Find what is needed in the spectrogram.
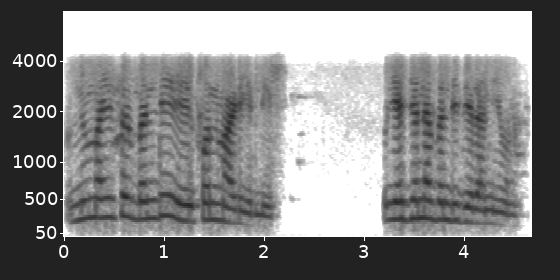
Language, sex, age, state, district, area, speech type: Kannada, female, 45-60, Karnataka, Mysore, urban, conversation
